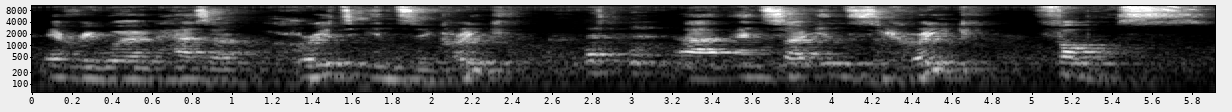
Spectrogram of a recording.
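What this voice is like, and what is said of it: Put-on Greek accent. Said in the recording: “I'll stop the Greek accent.”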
